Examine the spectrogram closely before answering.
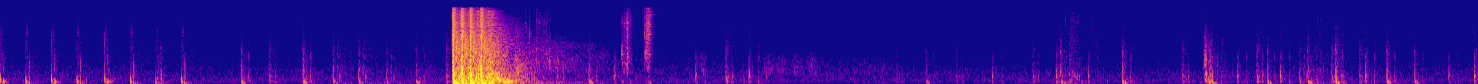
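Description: Footsteps run quickly across a hard surface.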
